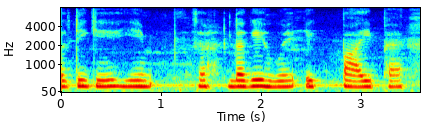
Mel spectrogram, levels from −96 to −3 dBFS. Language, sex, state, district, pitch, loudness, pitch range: Hindi, female, Jharkhand, Deoghar, 215 Hz, -16 LUFS, 210-225 Hz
